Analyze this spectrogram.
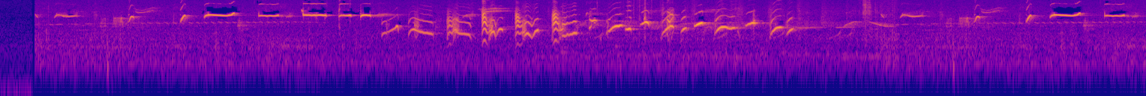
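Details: Ruby-crowned Kinglet song heard in winter in eastern North America: thin, very high notes speed up into a loud, musical twittering lasting about three seconds, then a few loud high notes close it.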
